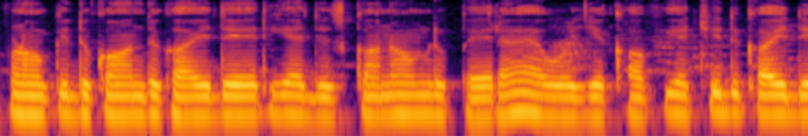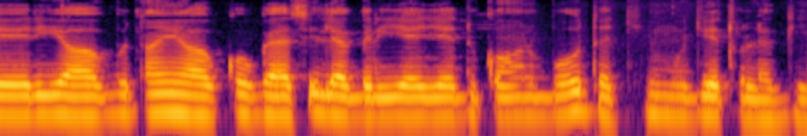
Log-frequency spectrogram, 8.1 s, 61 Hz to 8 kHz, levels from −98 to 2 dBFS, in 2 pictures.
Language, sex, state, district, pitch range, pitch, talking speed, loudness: Hindi, male, Delhi, New Delhi, 125-135 Hz, 130 Hz, 245 wpm, -17 LUFS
